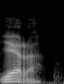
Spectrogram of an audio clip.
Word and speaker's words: Guerra: How do you pronounce it? Guerra. Yeah, I can't do that. Or That's else pretty I'm- cool. Yeah. Guerra. You say it. Guerra.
